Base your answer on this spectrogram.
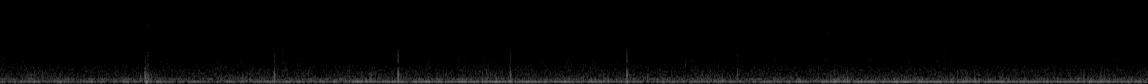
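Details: Female house cat Danci purrs during a massage session in February 2022; a steady, deep, unbroken rumble throughout, with occasional soft clicks and touches of handling noise over it.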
